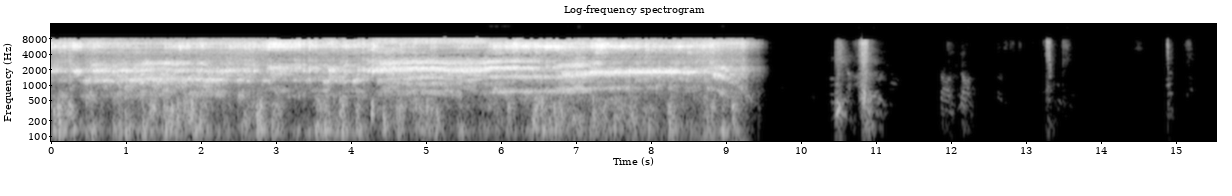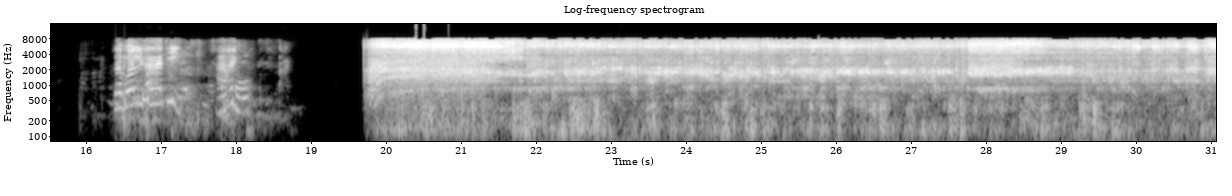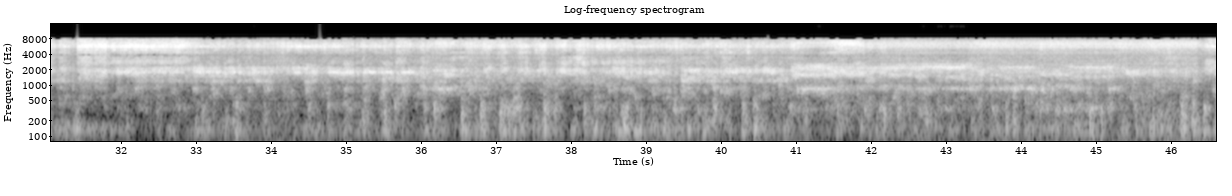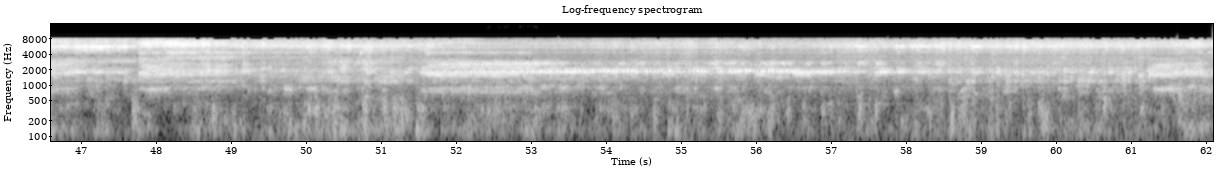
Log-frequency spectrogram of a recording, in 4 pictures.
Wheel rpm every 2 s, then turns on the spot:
160, 160, 160, 200, 160, 0, 0, 0, 0, 0, 170, 230, 230, 230, 230, 230, 230, 230, 230, 230, 230, 220, 220, 230, 230, 230, 210, 210, 220, 240, 230.
none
